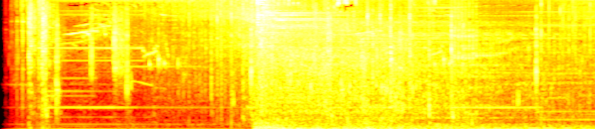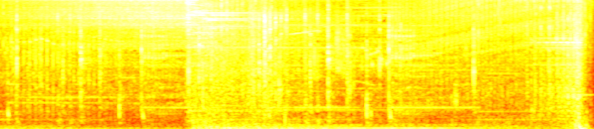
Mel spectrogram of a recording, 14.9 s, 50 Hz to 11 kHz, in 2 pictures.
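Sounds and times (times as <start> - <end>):
explosion: 3.2 - 14.8.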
